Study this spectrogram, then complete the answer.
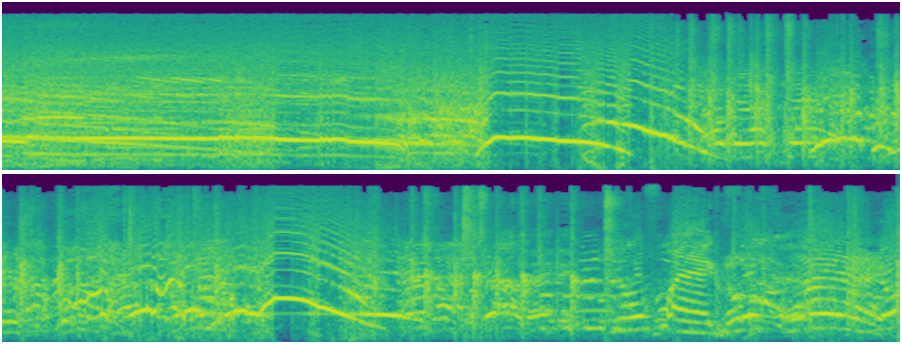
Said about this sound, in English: It doesn't get much better than cheering on his beloved Vikings at Lambeau Field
